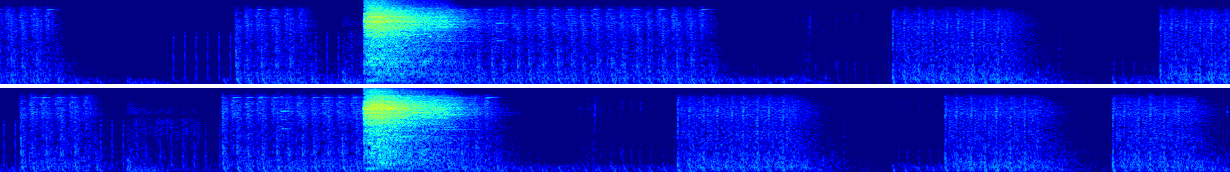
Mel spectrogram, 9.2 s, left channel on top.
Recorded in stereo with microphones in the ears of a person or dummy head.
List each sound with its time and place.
2.7 s breaking glass: 35° right (ahead or behind), 3.5 m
